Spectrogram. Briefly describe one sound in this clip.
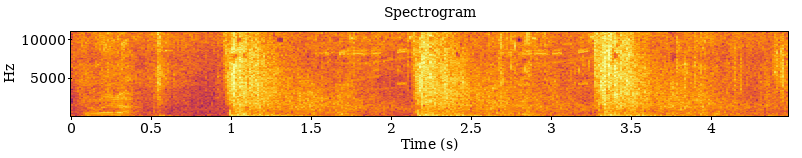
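Loud blasts boom.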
